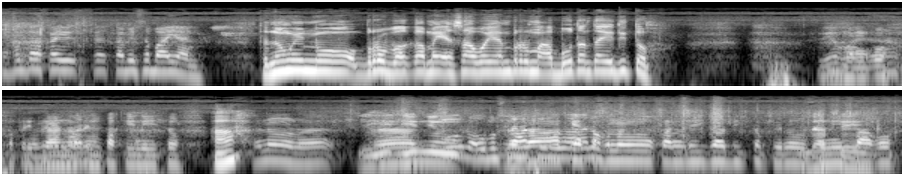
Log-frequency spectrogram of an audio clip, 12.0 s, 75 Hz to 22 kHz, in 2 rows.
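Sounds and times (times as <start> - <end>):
man talking: 0.0 - 4.4, 5.4 - 12.0.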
